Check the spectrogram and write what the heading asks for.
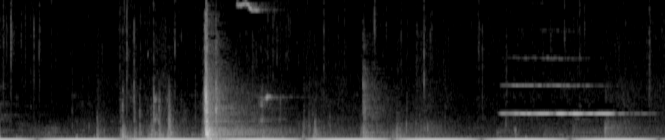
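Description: household object, door opening

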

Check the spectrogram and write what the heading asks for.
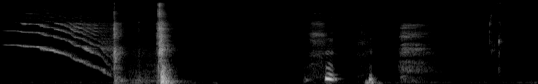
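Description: household object, door being closed

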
